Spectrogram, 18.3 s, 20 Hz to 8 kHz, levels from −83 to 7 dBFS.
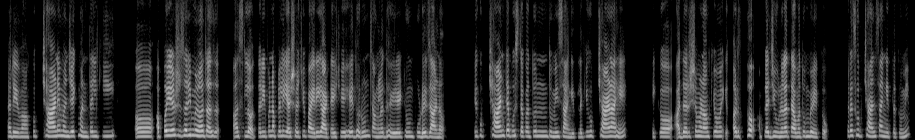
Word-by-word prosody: अरे 245 -1 +1
वाह! 230 0 -3
खूप 265 -2 -12
छान 265 -2 +6
आहे. 290 - +2
म्हणजे 265 -2 +2
एक 265 - 0
म्हणता 260 -3 -2
येईल, 260 0 -2
की 265 +1 -7 0.4
अ, 230 - -2 0.4
अपयश 295 +5 +4
जरी 310 +1 +4
मिळत 285 -3 +3
अस 260 -1 +3 0.4
असलं, 250 +1 +2
तरीपण 255 +3 -2
आपल्याला 270 0 -1
यशाची 245 +1 +1
पायरी 245 -1 +3
गाठायची 230 -1 +2
आहे, 245 - -1
हे 255 -1 +1
धरून 270 0 -2
चांगलं 240 -3 -3
धैर्य 230 -4 +1
ठेवून 250 -2 -4
पुढे 235 -1 +1
जाणं. 215 -3 +1 0.6
हे 260 - -6
खूप 305 -4 -11
छान 275 -2 +5
त्या 305 0 +1
पुस्तकातून 270 -1 -3
तुम्ही 245 -2 -2
सांगितलं 220 -3 -2
की 260 - -9
खूप 275 -2 -6
छान 250 -3 +6
आहे. 255 0 +3 0.6
एक 225 +2 -12
अ, 235 -1 +1 0.2
आदर्श 245 +2 -1
म्हणा 260 -2 +2
किंवा 260 0 -3
एक - - -13
अर्थ 255 +4 -5
आपल्या 255 -4 0
जीवनाला 250 +1 +2
त्यामधून 240 +1 +1
मिळतो. 230 -4 -3 0.4
खरंच 290 +1 +2
खूप 310 -3 -8
छान 255 -3 +1
सांगितलं 245 -5 -4
तुम्ही 225 +7 -6
255 Hz, 185 wpm, -22 LUFS, 240-270 Hz, 0.6 s, छान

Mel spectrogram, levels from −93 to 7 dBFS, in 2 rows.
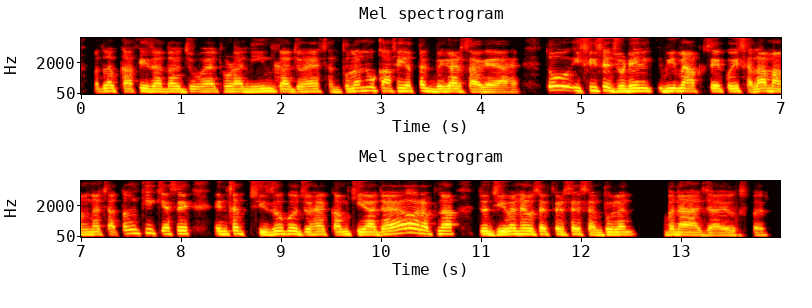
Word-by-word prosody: मतलब 155 +2 -2
काफ़ी 150 +1 -1
ज़्यादा 145 0 0
जो 135 0 -5
है 140 0 -1
थोड़ा 140 0 +1
नींद 140 +2 0
का 145 -1 +2
जो - - -1
है 145 +1 -1
संतुलन, 145 +6 -5
वो 190 -1 -1
काफ़ी 160 -1 -1
हद 155 - 0
तक 170 - +2
बिगड़-सा 140 -2 +1
गया 120 -2 0
है। 120 0 -10 0.3
तो 420 -1 +4
इसी 195 -2 +1
से 200 - +3
जुड़े 155 +2 +4 0.2
भी 160 +1 +4
मैं 160 0 +2
आपसे 150 +1 -1
कोई 150 +1 -1
सलाह 145 +3 +1
माँगना 145 +1 -2
चाहता 185 +5 -5
हूँ 200 +1 0
कि 220 - -2
कैसे 175 +2 +2 0.3
इन 160 - +2
सब 175 +1 +1
चीज़ों 150 +4 0
को 165 -1 +1
जो 145 -1 -1
है, 150 0 -1
कम 145 +1 +1
किया 145 -1 +3
जाए 180 +6 +4
और 235 -2 +4
अपना 170 -1 +2 0.3
जो 160 - +4
जीवन 155 +2 +3
है 160 - +3
उसे 155 +1 +2
फिर 150 - +2
से 155 +3 +1
संतुलन 140 +1 0 0.3
बनाया 135 -4 +1
जाए 115 0 -4
उस 115 -1 -9
पर। 115 - -6
150 Hz, 230 wpm, -18 LUFS, 140-160 Hz, 0.3 s, तो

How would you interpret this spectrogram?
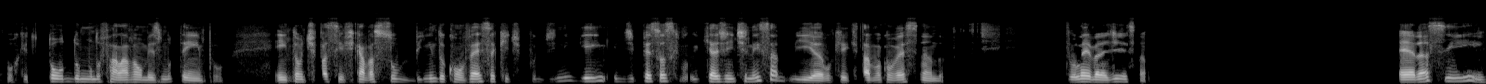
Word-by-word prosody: porque - - -15 0.2
todo 135 -2 -1
mundo 120 -1 -4
falava 110 -1 +2
ao 115 - +1
mesmo 110 +3 -4
tempo. 100 -7 -5 0.5
Então, 110 +3 0
tipo 120 - 0
assim, 120 -1 -1
ficava 115 +1 +2
subindo 130 +2 -2
conversa, 130 +4 +1
que - - -4
tipo, 125 0 -11
de 120 - -14
ninguém, 160 -1 -4
de 135 +1 -7
pessoas 150 0 +2
que - - -10 0.2
que - - +1
a - - +8
gente 135 +2 +3
nem 150 +5 -2
sabia 110 - +1
o 100 - -8
que 105 - -4
que - - -12
estava 105 0 +1
conversando. 105 -4 -2 1.2
Tu 115 - -2
lembra 115 -4 +5
disso? 125 +2 -4 2.5
Era, 115 +3 +7
assim, 155 -4 -2
125 Hz, 140 wpm, -25 LUFS, 110-135 Hz, 2.5 s, a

